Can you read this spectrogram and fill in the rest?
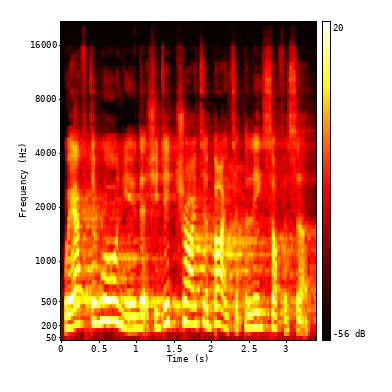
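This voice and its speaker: An echoey recording with long reverb of a stern, careful British guard at a dog pound, read by a woman. The storybook character speaks at a middle pitch. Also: animated, fairly quick, a bit bright, natural voice. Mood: cautioning.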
